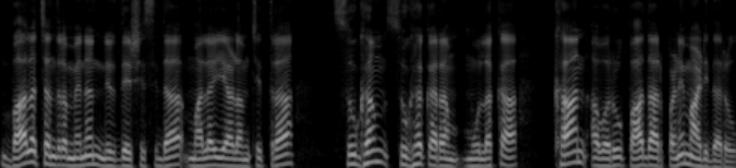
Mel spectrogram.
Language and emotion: Kannada, neutral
